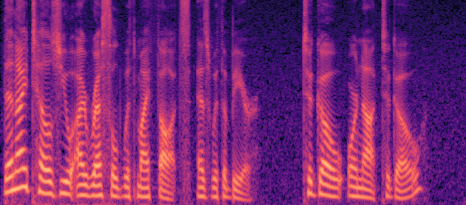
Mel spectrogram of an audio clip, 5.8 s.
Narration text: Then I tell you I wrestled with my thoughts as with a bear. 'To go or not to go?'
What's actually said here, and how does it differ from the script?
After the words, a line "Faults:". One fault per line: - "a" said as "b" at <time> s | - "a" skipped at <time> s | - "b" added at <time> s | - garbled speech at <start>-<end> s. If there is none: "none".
Then I tells you I wrestled with my thoughts as with a beer. 'To go or not to go?'
Faults:
- "tell" said as "tells" at 0.3 s
- "bear" said as "beer" at 2.8 s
